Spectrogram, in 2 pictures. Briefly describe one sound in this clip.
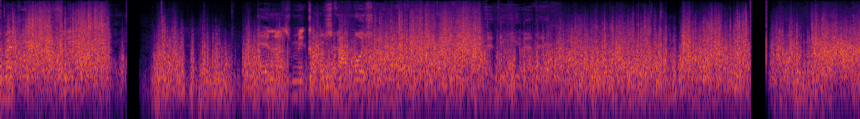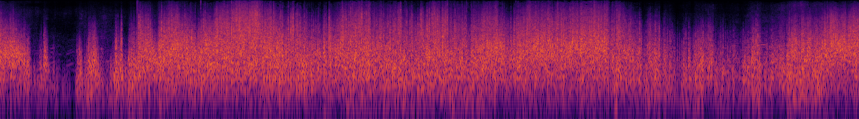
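Wind gusts hard across the microphone outdoors.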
